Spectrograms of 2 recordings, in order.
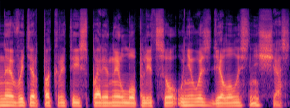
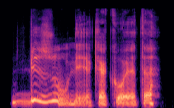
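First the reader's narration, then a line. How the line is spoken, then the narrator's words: Muttered. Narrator (Russian): пробормотал он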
